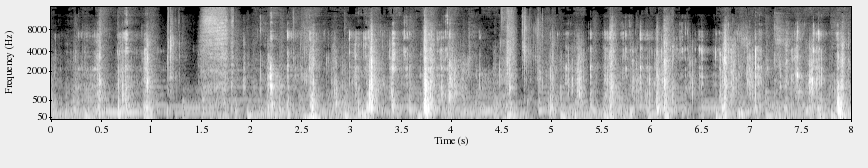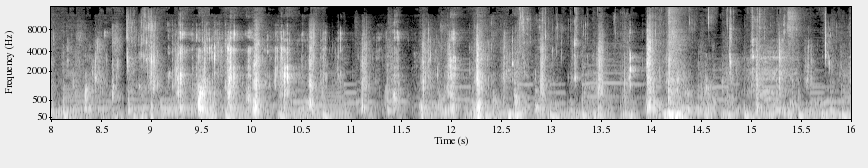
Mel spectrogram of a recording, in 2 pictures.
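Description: Close-miked chewing of a mouthful of kimbap: a steady run of short clicks and smacks from the mouth, over soft background music.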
